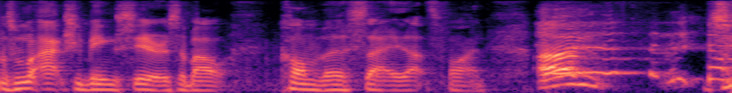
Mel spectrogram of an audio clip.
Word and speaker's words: Converse: you say converse oh I say like converse a converse I won't pronounce the e at the end what boys like so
